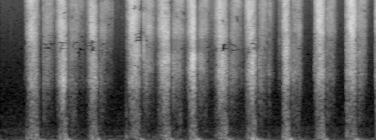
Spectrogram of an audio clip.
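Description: A wooden stick stirs and scrapes through icy frozen lemon sherbet packed in a white paper cup. About fourteen short, crunchy, bright scraping strokes come in a loose, fairly steady rhythm, each a gritty burst of icy crackle that stops quickly.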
